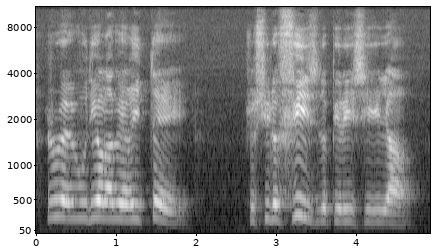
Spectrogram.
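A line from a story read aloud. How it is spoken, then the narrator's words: Crying out. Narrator (French): s'écria-t-il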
